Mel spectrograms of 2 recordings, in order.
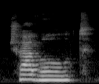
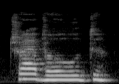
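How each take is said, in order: First: The word ends with a voiceless T sound. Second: The word ends with a voiced D sound. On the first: "If you can't, do a T" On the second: "traveled with a D"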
